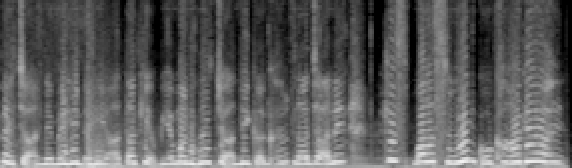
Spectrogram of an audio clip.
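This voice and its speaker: A woman's voice: high-pitched, normal speed, warm tone. A woman voicing a dismayed, gossiping village woman in a cartoon story, lamenting with disapproval. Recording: music behind the voice.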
